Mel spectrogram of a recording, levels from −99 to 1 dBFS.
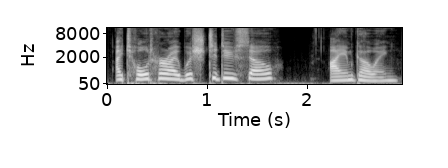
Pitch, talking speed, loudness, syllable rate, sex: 220 Hz, 225 wpm, -17 LUFS, 4.9 syllables/s, female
